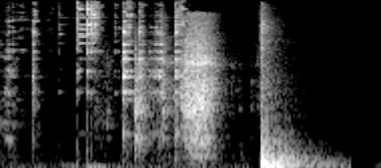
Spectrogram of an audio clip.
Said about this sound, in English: I dropped my water. There's glass everywhere and it hurts to walk.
